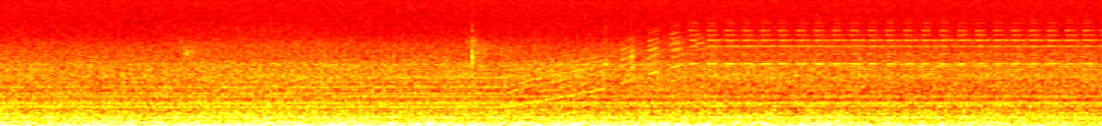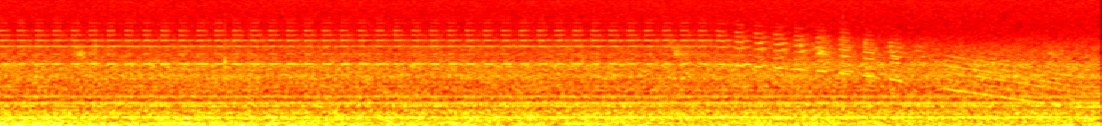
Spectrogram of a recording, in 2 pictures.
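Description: A variometer sounds a steady electronic tone that shifts pitch up and down.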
